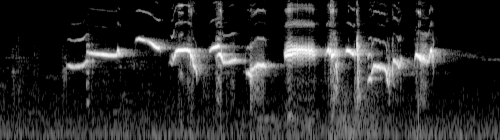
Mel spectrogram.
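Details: Oriental magpie-robin, fish-scale type, singing for daily voice practice: a rapid series of about ten bright, varied whistles, some drawn out, others short and sharply modulated.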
